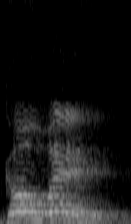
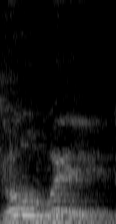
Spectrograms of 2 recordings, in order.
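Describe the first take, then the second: First: It is said at a higher pitch. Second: It is said at a lower pitch.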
